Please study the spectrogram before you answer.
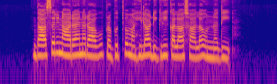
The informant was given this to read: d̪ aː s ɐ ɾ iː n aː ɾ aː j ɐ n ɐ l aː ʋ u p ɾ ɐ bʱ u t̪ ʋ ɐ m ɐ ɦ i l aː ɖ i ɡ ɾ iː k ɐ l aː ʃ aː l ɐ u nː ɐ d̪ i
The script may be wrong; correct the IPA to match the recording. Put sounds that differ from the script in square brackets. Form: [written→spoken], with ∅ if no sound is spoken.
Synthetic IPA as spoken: d̪ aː s ɐ ɾ [iː→i] n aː ɾ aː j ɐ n ɐ [l→ɾ] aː ʋ u p ɾ ɐ bʱ u t̪ ʋ ɐ m ɐ ɦ i l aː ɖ i ɡ ɾ iː k ɐ l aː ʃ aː l ɐ u nː ɐ d̪ i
